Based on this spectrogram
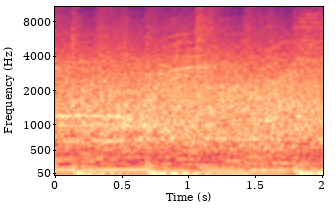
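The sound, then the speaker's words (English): A dense, steady burst of applause, like a crowd clapping continuously for about two seconds, loud with no voices over it. “So let me give you a round of applause.”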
